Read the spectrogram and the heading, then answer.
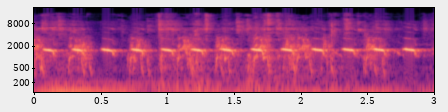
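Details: White-faced partridge calling in a rapid, even run of clear, slightly falling whistled notes, about four each second, with a low hum underneath.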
